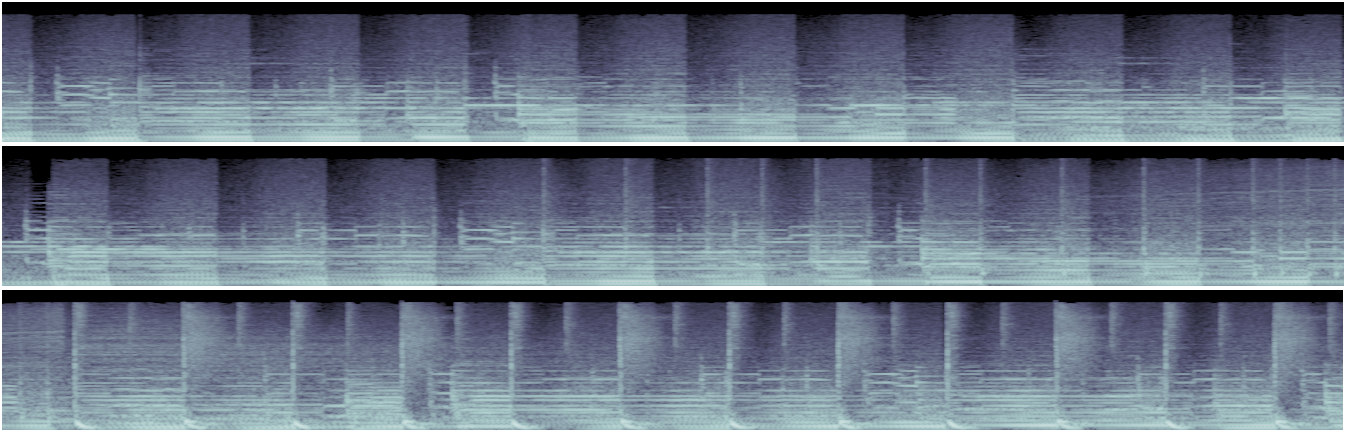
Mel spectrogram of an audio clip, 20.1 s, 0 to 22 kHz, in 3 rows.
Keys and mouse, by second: 1.4 Tab, 2.0 alt+z, 3.5 click, 4.9 KP_Decimal, 6.4 alt+z, 6.8 click, 7.8 alt+z, 14.7 shift+click, 17.9 ctrl+z, 18.8 m.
